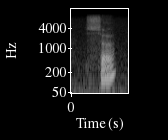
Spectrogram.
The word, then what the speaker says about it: ce: have actually two forms the first one is Sir and the second one is set okay so repeat sir and then set all right feminine form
